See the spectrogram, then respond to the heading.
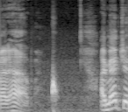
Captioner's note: swipe Sound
